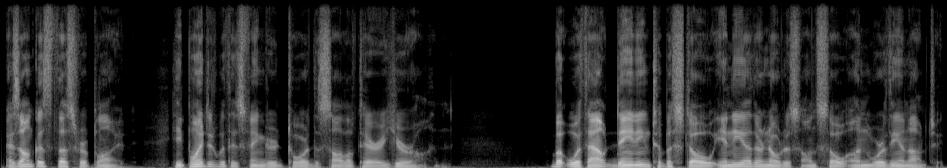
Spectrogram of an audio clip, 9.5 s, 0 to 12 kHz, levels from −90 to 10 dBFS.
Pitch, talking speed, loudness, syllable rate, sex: 105 Hz, 165 wpm, -21 LUFS, 5.8 syllables/s, male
